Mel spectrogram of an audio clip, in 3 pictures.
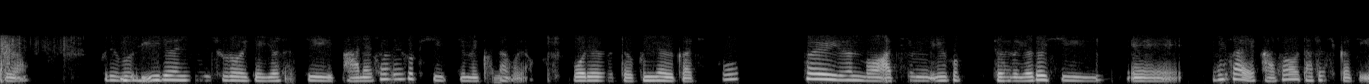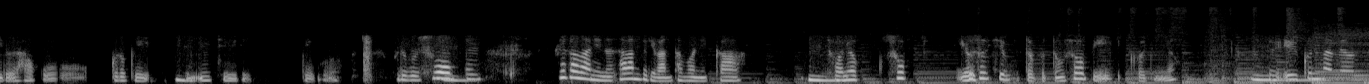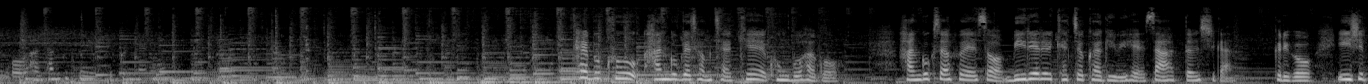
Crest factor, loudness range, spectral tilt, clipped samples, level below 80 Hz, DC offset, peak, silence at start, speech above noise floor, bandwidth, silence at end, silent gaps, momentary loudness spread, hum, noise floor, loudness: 20 dB; 7 LU; -6.5 dB/octave; under 0.1%; -42 dBFS; under 0.1%; -6 dBFS; 0 s; 47 dB; 15.5 kHz; 0 s; none; 14 LU; none; -72 dBFS; -26 LUFS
